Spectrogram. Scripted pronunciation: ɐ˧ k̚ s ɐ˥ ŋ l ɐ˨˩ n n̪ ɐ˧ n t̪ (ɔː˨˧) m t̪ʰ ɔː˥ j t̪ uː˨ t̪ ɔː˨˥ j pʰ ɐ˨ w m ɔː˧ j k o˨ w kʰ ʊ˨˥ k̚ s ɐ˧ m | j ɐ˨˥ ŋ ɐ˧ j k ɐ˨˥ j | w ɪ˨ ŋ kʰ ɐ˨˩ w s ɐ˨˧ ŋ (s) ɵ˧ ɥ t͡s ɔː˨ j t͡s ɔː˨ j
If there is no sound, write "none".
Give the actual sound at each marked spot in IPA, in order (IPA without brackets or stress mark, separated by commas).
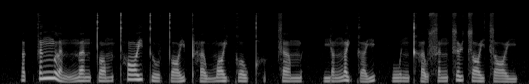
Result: ɔː˨˧, t͡s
